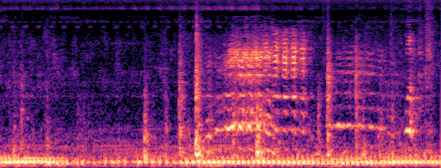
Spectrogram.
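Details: Goat that has been given cigarette smoke bleats once, a wavering nasal cry of about half a second, over a constant low hum with clicks and handling noises around it.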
